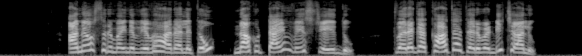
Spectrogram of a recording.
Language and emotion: Telugu, angry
